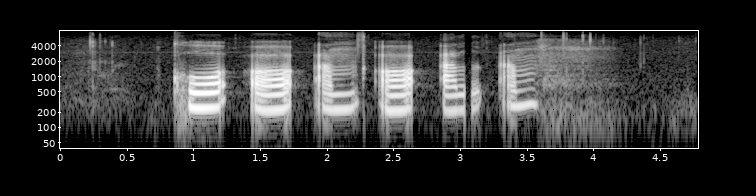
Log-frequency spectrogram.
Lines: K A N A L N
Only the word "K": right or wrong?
right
